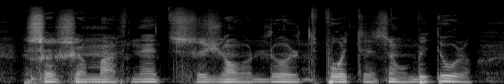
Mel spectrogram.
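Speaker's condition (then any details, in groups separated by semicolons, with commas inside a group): Acquired brain injury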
